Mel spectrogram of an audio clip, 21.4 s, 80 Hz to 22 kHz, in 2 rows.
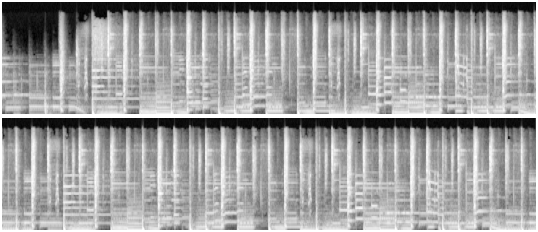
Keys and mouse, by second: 1.0 click, 2.3 s, 3.3 click, 3.9 g, 4.9 click, 5.4 click, 8.8 click, 13.0 click, 13.6 g, 15.2 click, 16.0 click, 17.0 shift+click, 19.1 click, 19.9 g.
